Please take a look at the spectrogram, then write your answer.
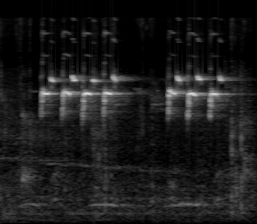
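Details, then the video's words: Two bursts of ringing, metallic two-part whistles from a Moroccan great tit, four then three notes in quick rhythm, with faint low background hum. "تغريد الحداد المغربي الأصيل"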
